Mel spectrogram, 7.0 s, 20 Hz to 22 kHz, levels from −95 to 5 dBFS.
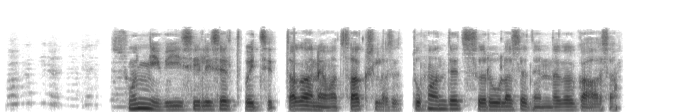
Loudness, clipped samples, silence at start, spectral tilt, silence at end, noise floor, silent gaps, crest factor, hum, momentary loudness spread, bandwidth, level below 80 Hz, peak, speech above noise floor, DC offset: -21 LUFS; under 0.1%; 1.15 s; -5 dB/octave; 0.8 s; -62 dBFS; 2.80-2.85 s, 4.04-4.12 s; 18 dB; none; 9 LU; 7.8 kHz; -62 dBFS; -4 dBFS; 41 dB; under 0.1%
